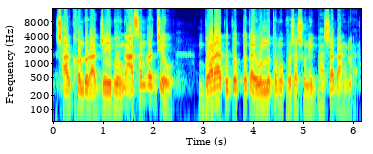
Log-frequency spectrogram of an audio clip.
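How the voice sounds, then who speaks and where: A man reads a grammar lesson aloud at an unhurried pace, with an even, middle-pitched voice. He stops now and then to speak directly to his students. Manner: slow, deliberate reading with spoken asides to students. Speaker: teacher. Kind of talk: reading and explaining a grammar lesson.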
